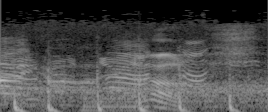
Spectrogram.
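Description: A rapid run of dull thuds, about five a second, each dropping in pitch: boxing-glove punches landing.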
